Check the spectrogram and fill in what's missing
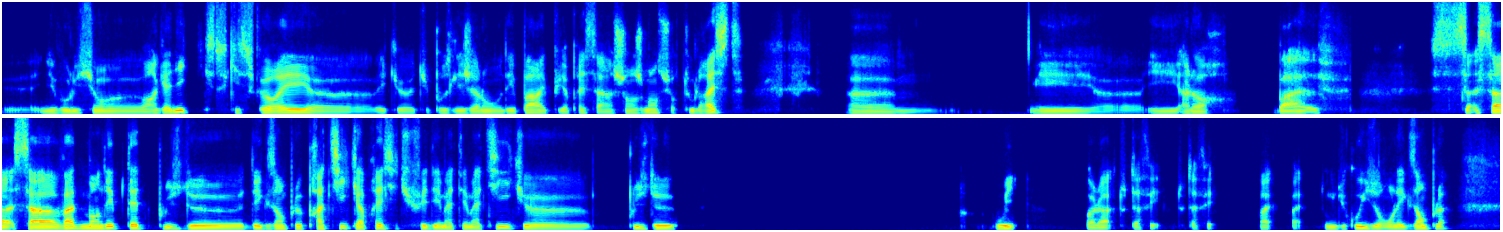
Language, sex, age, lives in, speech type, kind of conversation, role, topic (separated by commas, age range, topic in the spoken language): French, male, 40-44, France, conversation, podcast, guest, Comment l’école pourrait-elle mieux préparer les élèves à la vie réelle ?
